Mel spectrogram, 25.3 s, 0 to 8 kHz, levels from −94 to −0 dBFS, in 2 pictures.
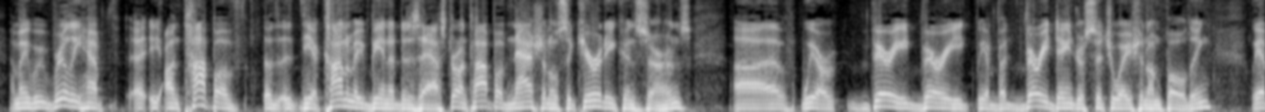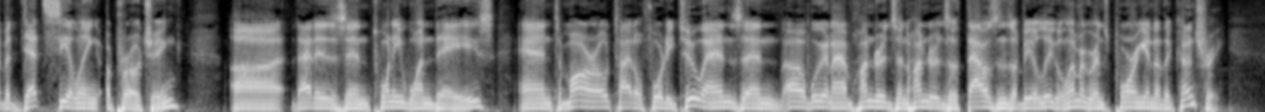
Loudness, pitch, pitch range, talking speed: -17 LUFS, 125 Hz, 115-140 Hz, 160 wpm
